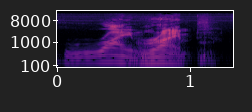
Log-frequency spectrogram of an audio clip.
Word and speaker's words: Raimann: I haven't figured out how you pronounce his name. – Yeah, it is Bernard Raimann. – Bernard Raimann. – Bernhard. Yeah, Burr. B-E-R-R.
